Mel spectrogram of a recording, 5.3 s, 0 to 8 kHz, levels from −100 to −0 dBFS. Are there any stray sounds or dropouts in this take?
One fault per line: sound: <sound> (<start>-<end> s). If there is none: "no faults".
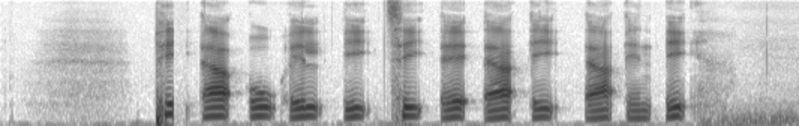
sound: dropout (1.1-1.2 s)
